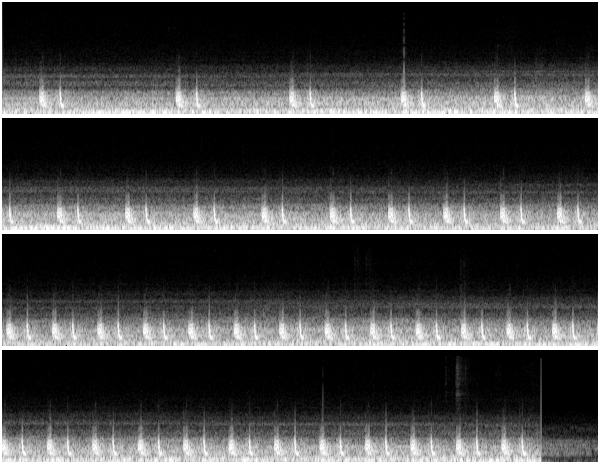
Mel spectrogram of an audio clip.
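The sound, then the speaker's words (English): A steady, rhythmic heartbeat of a player focused on a deciding final game thumps continuously over a low droning hum, loud, with evenly spaced beats throughout before cutting off abruptly at the end. “the reality melted around him, and all he was aware of was the game and his own heartbeat.”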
